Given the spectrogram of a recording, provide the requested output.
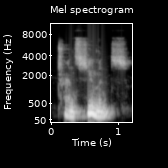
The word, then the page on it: transhumance: British English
